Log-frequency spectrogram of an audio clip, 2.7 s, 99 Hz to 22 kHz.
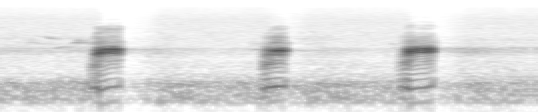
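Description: American Black Duck giving three rough, nasal quacks, slow and evenly spaced about every 0.8 seconds, over a low steady background hum.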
